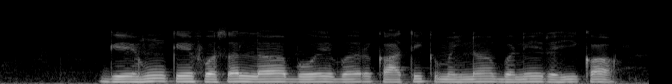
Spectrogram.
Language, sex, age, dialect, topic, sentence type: Chhattisgarhi, male, 41-45, Western/Budati/Khatahi, agriculture, question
